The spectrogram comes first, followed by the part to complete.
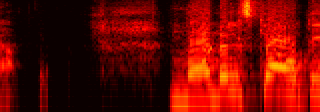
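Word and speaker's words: modals: मोडाल्स की बजाय बेटा इसको जो अगर आप प्रोनाउंस करेंगे तो आप इसको करेंगे मॉडल्स, मोडाल्स नहीं, ठीक है। पहले मोडाल्स बोल देते थे बट अब इग्नोर कीजिए, मॉडल्स आप बोलेंगे, ठीक है।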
